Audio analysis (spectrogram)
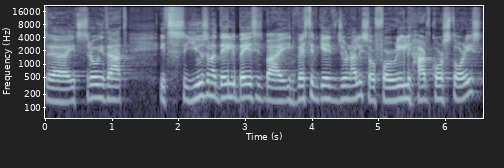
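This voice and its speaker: Relaxed man at a conference talk. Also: a little high. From Albania, grew up in Greece. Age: 30s. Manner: relaxed, halting, many fillers and restarts. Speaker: conference speaker. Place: conference hall.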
